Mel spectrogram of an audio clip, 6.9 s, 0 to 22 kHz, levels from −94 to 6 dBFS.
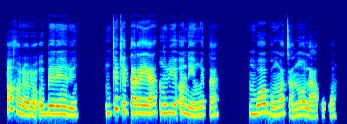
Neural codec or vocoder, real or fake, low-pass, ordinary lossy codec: vocoder, 48 kHz, 128 mel bands, Vocos; fake; 14.4 kHz; none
